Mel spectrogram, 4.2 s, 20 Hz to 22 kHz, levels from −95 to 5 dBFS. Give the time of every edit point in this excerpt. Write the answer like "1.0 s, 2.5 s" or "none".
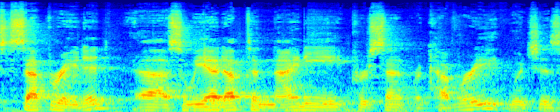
none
